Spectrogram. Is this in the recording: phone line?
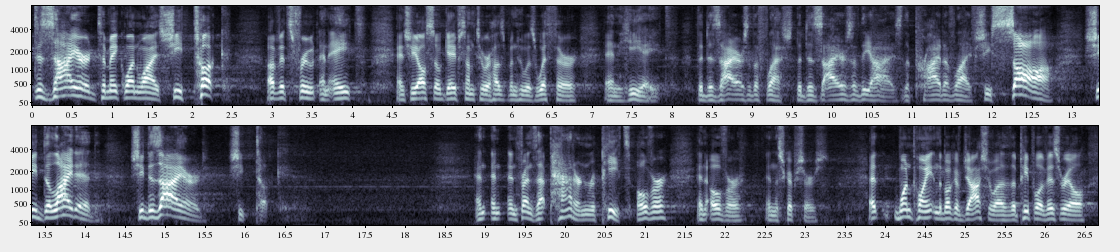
no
